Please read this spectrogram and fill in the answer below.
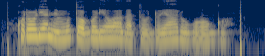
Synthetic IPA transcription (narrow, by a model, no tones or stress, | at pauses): koɾoɾjɔnemutɔɡoɾjɔwaɣatodojaɾuɣɔ̰ːɡɔ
